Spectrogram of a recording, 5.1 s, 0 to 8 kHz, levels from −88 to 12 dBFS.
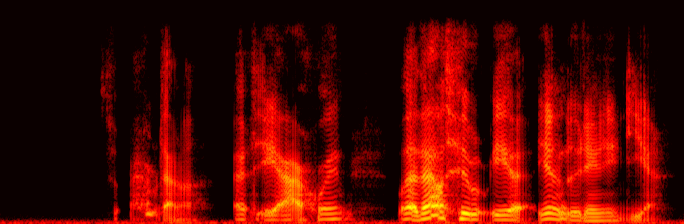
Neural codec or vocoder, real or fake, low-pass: autoencoder, 22.05 kHz, a latent of 192 numbers a frame, VITS, trained on many speakers; fake; 7.2 kHz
